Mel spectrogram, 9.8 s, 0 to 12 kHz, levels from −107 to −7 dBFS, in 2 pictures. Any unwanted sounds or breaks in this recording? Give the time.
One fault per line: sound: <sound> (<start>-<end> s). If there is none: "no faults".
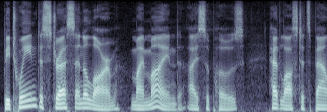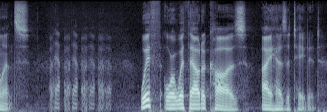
sound: laugh (5.6-6.6 s)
